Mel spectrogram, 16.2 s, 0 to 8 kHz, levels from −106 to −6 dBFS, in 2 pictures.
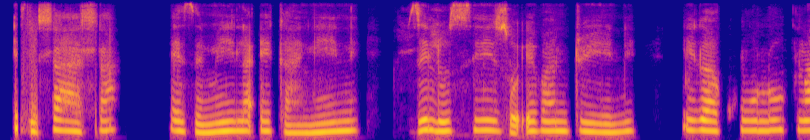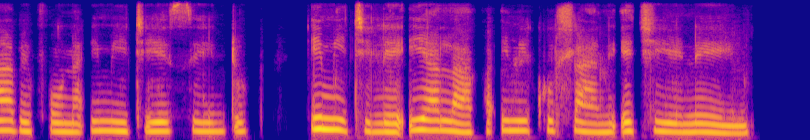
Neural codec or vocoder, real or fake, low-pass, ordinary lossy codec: none; real; 7.2 kHz; Opus, 64 kbps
